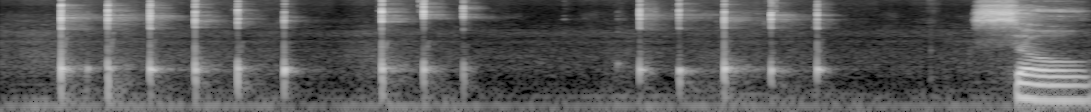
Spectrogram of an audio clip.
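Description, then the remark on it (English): A raven's mating call: three bursts of sharp, dry, hollow knocks in a quick steady rhythm, ending in a brief, loud, harsh croak. “And then there's a mating sound, which is.”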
